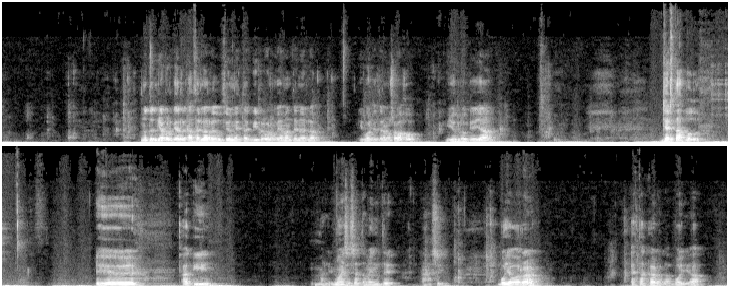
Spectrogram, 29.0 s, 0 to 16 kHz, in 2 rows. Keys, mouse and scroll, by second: 1.3 2, 1.7 right click, 2.4 f, 3.0-4.6 middle drag, 4.6 right click, 5.2 f, 5.8 right click, 6.2 f, 6.9-23.9 middle drag, 7.2 f, 8.5 a, 10.7 shift+n, 23.5 3, 23.7 right click, 24.2 x, 26.3 middle click, 26.3 right click, 26.8 middle click, 26.8 shift+right click, 27.0 x.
